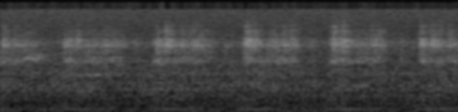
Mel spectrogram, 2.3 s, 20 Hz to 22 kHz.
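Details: Late-1970s Union 36-inch industrial ceiling fan with thick cast-iron motor on a solid-state control: low hum with raspy buzz pulsing about twice a second, worn bearings letting the rotor sit off-centre in the stator; fix is replacing the bearings.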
